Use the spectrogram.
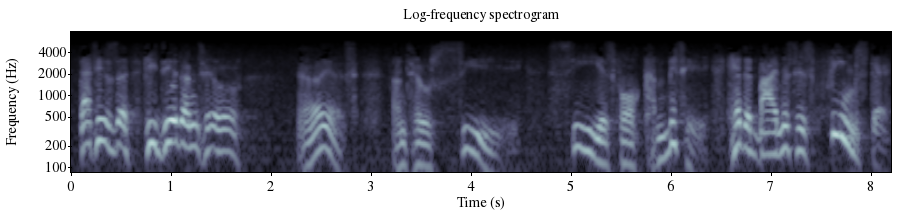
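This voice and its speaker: A man's voice: high-pitched, breathy edge, heavily acted. A man playing a fussy, nervous army sutler in a 1950s western radio drama, with an American accent and a dithering, florid, melodramatic delivery. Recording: muffled vintage 1950s radio recording.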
